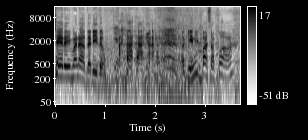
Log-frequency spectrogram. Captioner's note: laugh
